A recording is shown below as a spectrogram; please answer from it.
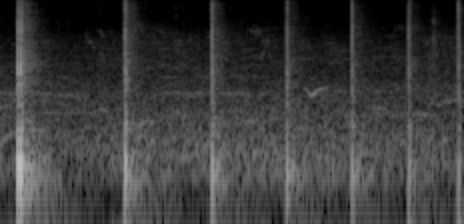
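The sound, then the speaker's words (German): A ball thrown up in a game without rules bounces seven times, each a sharp, hollow thud, with the gaps between bounces growing slightly shorter. “Ja klar, ich werf den Ball einfach hoch.”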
